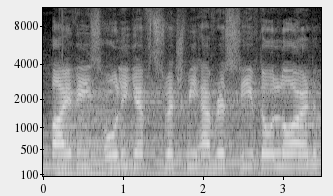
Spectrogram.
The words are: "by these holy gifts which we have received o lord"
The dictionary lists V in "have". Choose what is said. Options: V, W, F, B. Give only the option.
V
